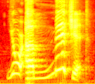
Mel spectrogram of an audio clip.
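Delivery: high, triumphant, gloating crow. Sam teases Dean, throwing his arms out wildly; crowing. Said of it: "Sam crowed".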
